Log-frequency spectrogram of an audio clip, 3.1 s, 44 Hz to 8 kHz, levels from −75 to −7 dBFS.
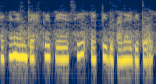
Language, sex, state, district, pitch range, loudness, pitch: Bengali, female, Assam, Hailakandi, 205-245 Hz, -13 LUFS, 220 Hz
